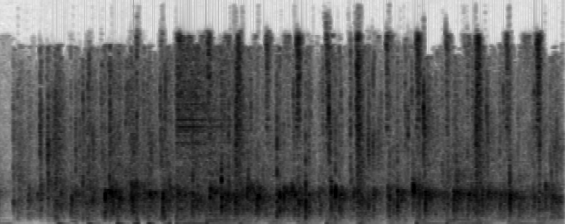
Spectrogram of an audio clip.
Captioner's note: applause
